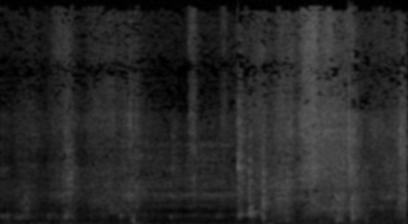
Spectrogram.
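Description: Near silence: a low steady hum with a few faint, scattered small clicks and rustles, slightly busier in the second half.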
